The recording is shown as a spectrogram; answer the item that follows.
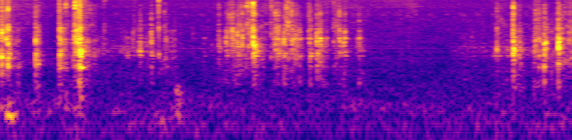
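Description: Faint, irregular clicks and clacks of hands handling a cassette tape recorder and pressing its buttons.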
